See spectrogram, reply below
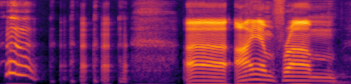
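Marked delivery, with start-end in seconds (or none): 1.8-3.4 put-on Spanish accent. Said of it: "John says".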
